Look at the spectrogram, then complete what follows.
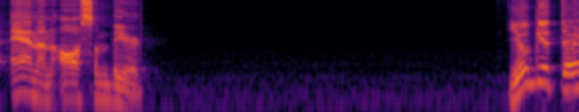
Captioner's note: silence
